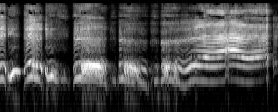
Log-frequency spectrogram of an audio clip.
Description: Ten hours of baby crying. Test your nerves for strength)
